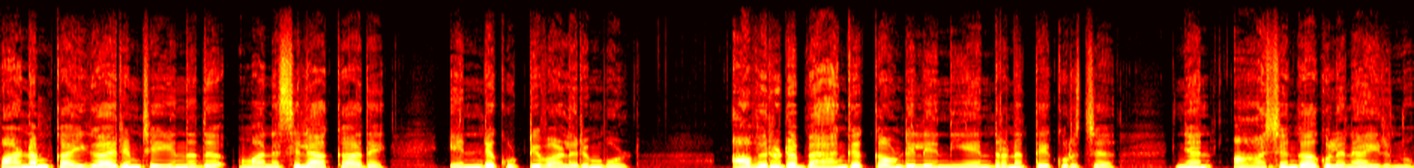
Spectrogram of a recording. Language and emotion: Malayalam, fearful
